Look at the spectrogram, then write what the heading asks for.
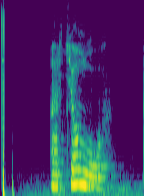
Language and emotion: Russian, neutral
